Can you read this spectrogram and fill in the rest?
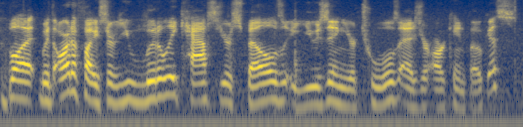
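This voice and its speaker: A man's voice: fairly high pitch, fairly bright tone. Laughing young man at the game table. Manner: joking, quick to laugh. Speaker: player. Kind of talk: casual tabletop game chat.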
